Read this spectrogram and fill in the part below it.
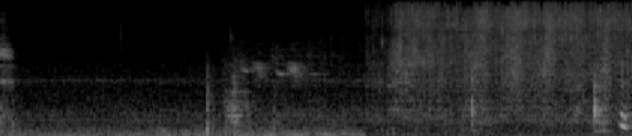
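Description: Noodles and chunks of garlic frying in oil, a steady soft sizzle with occasional stirring knocks, the sizzle growing brighter and louder partway through, close by with no talking.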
